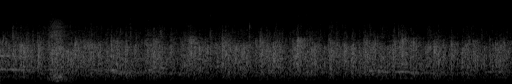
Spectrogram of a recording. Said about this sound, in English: Come on, clap your hands unto the Lord and give Him praise.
